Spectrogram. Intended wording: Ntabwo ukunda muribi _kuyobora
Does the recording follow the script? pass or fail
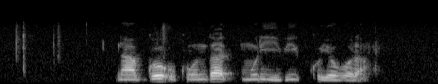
pass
